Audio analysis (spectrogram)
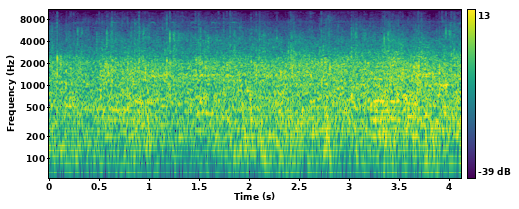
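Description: Steady applause from an audience at a Swiss mountain dog breed demonstration at a pet expo, sustained and fairly loud throughout with no talk.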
